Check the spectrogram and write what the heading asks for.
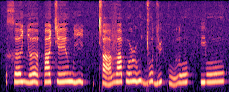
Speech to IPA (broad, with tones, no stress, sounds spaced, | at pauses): x ɜ˦˥ ʎ ɜ˧˥˧ | a˦˥ c eː˦˥ w i˧˥˧ | cʰ a˧˩˧ v a˦˥ p o˦˥ ɭ u˧˥˧ ɟ o˧˥˧ d y˧˥˧ k u˧˩˧ l o˦˥ | j oː˦˥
